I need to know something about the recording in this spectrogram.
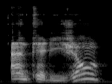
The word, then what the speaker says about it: intelligent: is the feminine form the final consonant of the masculine form is silent but it's pronounced when you add the e to form the feminine listen again aunt additional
